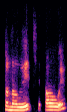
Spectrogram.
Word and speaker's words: knowledge: Knowledge iya. Nah, ininya huruf K-nya itu enggak usah dibaca. Jadi, langsung aja knowledge knowledge.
